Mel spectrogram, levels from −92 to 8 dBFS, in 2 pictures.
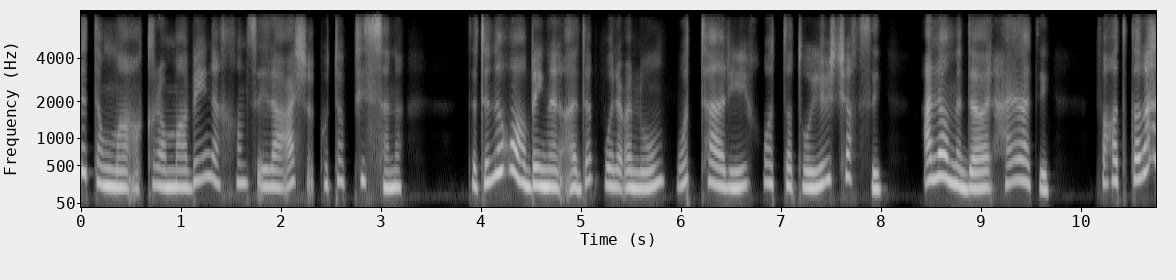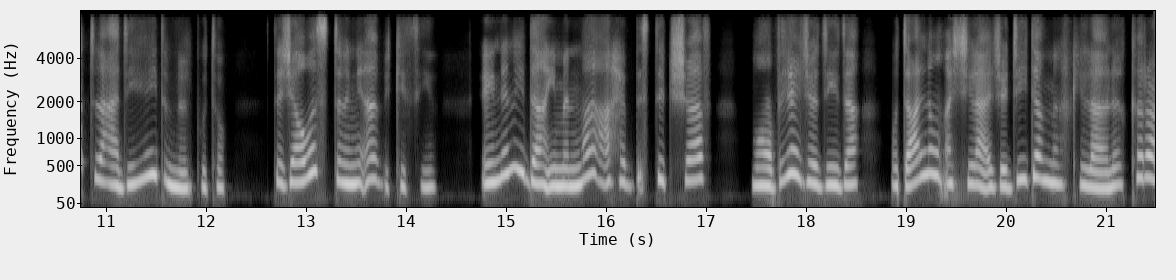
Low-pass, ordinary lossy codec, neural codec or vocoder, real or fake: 7.2 kHz; none; codec, 24 kHz, 0.9 kbps, WavTokenizer, large speech release; fake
